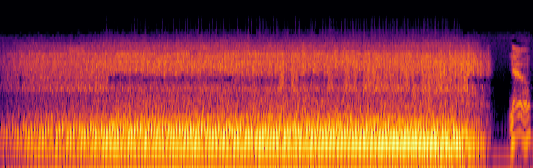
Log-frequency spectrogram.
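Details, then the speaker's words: Air-cooled Volkswagen four-cylinder engine at normal idle, all four cylinders firing: steady, even low rumble with no skipped beats, for comparison with a missing engine. "Here's a normal engine idling on all four cylinders."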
